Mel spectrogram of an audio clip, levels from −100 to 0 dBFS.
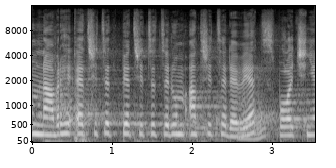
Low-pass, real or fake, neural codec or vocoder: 14.4 kHz; real; none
